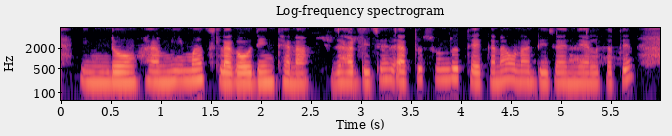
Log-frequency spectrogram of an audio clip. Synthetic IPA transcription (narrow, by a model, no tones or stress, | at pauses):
indɔŋhamimat͡ʃʰlaɡawd̪int̪ʰɛna | zaɦaɾdisʰajnaɾt̪usund̪ut̪ʰɛkanaɔnadizajnalkat̪ɛn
